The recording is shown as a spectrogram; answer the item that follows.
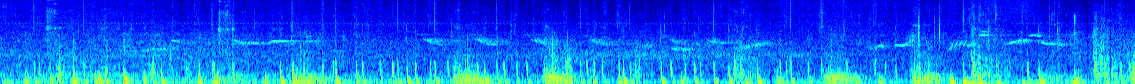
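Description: Horse hooves clip-clop in a steady, even rhythm as a horse is ridden in the video game Star Stable Online, quiet and continuous throughout.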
